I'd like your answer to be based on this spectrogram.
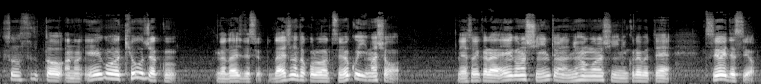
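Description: A middle-aged man with a Kansai Japanese accent gives a casual spoken lesson on English pronunciation. He muses along with many fillers and slows right down to demonstrate words. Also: mid-range voice, expressive.

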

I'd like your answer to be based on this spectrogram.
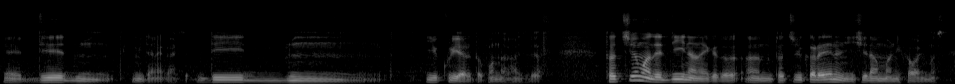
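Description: A man with a Kansai accent giving a casual spoken English pronunciation lesson as the show's host, chatty and loose with many fillers, slowing down to demonstrate sounds. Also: deep voice, lively intonation, vocal fry, a little hiss or hum. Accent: Kansai Japanese.

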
